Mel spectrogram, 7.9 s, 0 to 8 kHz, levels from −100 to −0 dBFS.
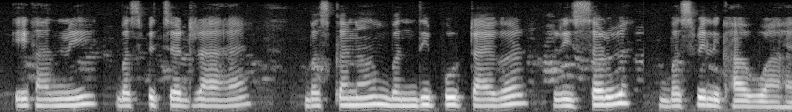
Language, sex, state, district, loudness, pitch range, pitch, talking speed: Hindi, female, Bihar, Purnia, -16 LUFS, 170-195 Hz, 180 Hz, 130 wpm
